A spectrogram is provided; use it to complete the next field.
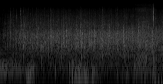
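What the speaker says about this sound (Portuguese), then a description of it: "E eu queria que você se aplaudisse nesse momento." A Catholic Mass congregation applauds during the homily, giving a steady, moderately distant wash of clapping that continues throughout.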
